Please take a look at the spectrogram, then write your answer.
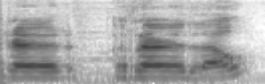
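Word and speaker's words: Rheault: like the uh is spelled r h e a u l t but you say rlo then there's logo l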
